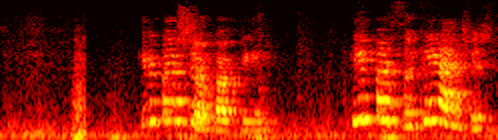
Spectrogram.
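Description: A woman speaks nearby.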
